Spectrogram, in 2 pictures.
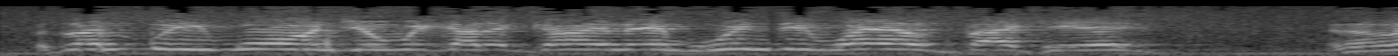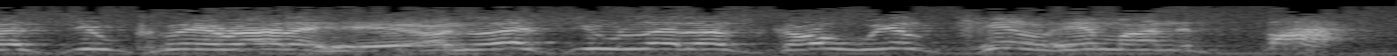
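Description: A man's voice: extremely high pitch, a little fast, fairly bright tone. A man playing a scheming, bossy outlaw leader in a 1950s radio western, giving urgent commands. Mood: threatening. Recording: noisy muffled old radio recording.

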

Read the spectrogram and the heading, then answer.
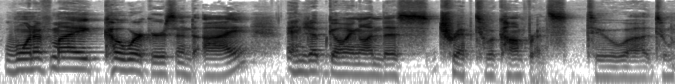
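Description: A man playing an eager, nervous, smitten office worker phoning a radio show in an audio drama, halting and gushing. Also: mid-range voice, sharp tone. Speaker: caller. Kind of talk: semi-improvised audio drama acting.

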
